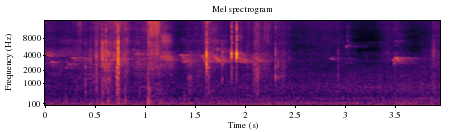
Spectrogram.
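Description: A bird's wings flap outdoors in a residential neighborhood, a few quick, close fluttering bursts over soft background ambience, with no talking.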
